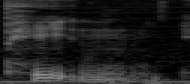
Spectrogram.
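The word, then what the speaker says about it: Paton: But it more seemed like with Patton that I'm pronouncing his last name wrong. It's Peyton. It's pronounced Peyton, AJ.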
